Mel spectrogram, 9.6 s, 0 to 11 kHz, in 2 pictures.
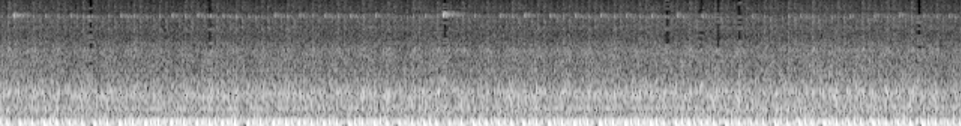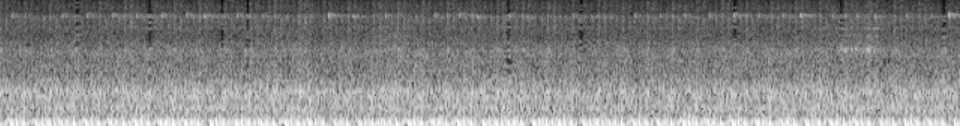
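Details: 1967 VW Beetle 1500cc, warmed up, carburetor reinstalled with a new base gasket: a steady, even low chuff at a slightly high idle, no misses, stumbles or hunting. Healthy normal idle.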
